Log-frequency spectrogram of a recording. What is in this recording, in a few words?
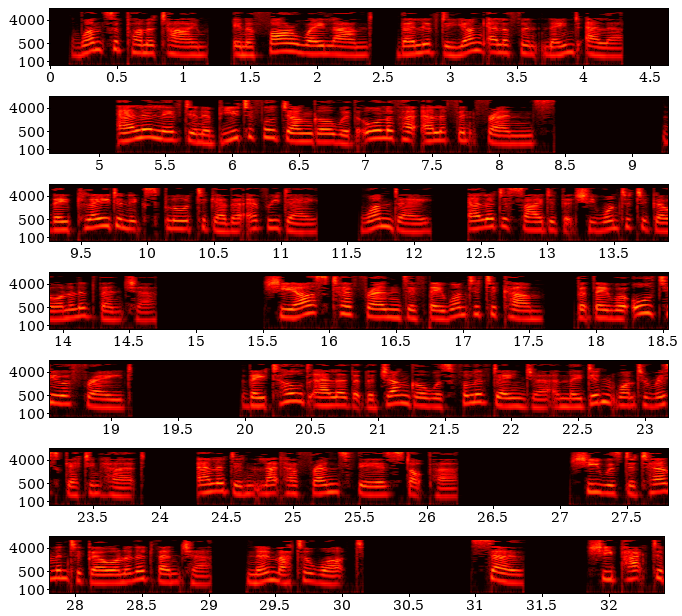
ESL Short Stories for Kids NORMAL reading; Ella the Young Elephant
